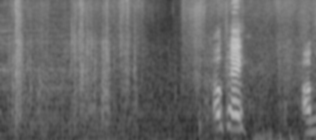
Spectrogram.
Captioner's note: bag crinkling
